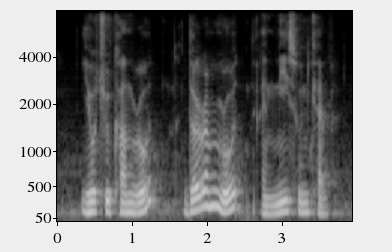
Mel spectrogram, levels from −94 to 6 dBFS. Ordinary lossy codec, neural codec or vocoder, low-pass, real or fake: none; codec, 16 kHz, 4 kbps, X-Codec, HuBERT features, trained on LibriSpeech; none; fake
